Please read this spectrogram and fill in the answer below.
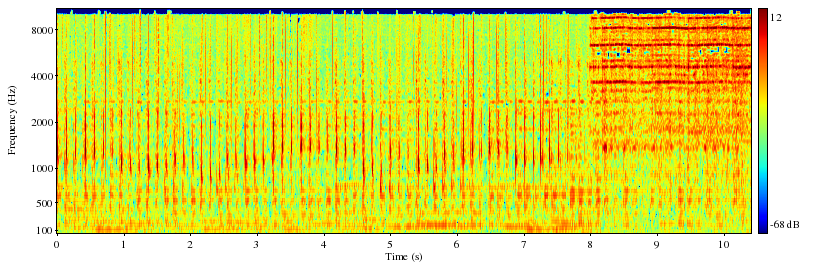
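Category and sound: household object, alarm clock bell ringing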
